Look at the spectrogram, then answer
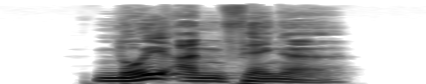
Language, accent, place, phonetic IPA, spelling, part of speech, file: German, Germany, Berlin, [ˈnɔɪ̯ʔanˌfɛŋə], Neuanfänge, noun, De-Neuanfänge.ogg
- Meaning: nominative/accusative/genitive plural of Neuanfang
